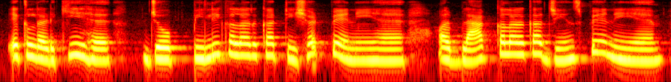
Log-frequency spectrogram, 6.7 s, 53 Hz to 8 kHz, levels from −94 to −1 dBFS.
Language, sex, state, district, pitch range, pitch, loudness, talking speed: Hindi, female, Jharkhand, Garhwa, 205-275 Hz, 225 Hz, -16 LUFS, 160 wpm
